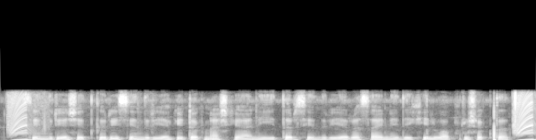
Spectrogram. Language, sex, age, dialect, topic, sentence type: Marathi, female, 36-40, Varhadi, agriculture, statement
